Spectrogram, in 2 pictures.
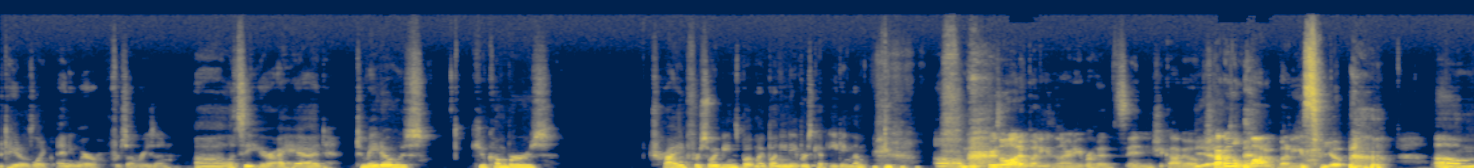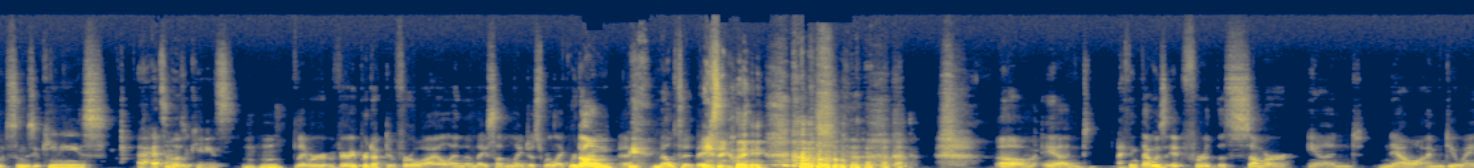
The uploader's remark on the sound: Apologies for the audio quality on this one! My mic broke so I had to borrow one I wasn't familiar with.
